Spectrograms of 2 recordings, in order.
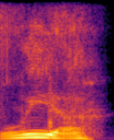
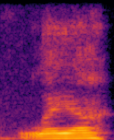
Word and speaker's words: Leia: That's Princess Leah. Leia. That guy. It always irks me when someone says it weird like Krypton or Leah. It's like and I'm like no that's not how it's said.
